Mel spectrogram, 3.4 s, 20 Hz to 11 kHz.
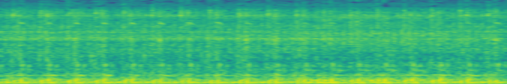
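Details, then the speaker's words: Mk1 Ford Escort with rebuilt bottom end, first run, warming up as thermostat opens: lumpy, loping, gulping idle with occasional pops; cam possibly very retarded, vacuum leak, arcing spark plug lead suspected. "t she's a bit lumpy, but the cam is that far retarded or whatever. She is still, she's popping every now and then."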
